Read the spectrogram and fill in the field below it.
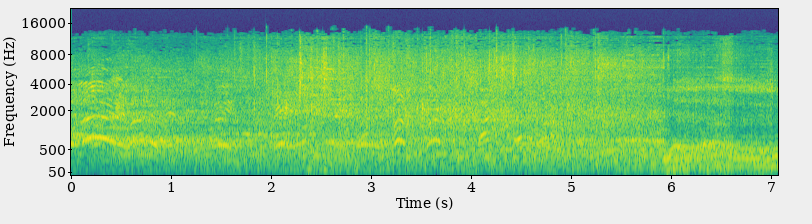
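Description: Several men shout loud encouragement in a large echoing hall.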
